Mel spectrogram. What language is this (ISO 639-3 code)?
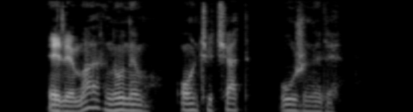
chm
